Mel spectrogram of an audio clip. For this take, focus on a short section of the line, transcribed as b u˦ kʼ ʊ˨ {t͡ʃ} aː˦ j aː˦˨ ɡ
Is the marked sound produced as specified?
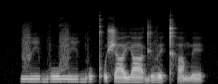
no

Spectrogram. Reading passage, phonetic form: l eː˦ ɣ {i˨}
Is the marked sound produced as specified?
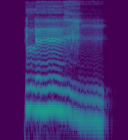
yes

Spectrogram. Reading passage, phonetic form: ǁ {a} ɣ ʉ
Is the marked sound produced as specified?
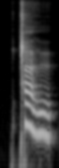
no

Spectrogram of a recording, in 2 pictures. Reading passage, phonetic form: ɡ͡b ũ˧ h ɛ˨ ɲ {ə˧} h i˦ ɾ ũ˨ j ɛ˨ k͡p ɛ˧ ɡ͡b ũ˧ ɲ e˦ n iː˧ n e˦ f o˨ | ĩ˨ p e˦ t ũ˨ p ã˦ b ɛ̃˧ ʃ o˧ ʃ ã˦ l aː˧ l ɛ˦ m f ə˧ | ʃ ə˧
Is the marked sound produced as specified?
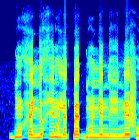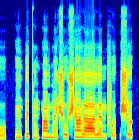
yes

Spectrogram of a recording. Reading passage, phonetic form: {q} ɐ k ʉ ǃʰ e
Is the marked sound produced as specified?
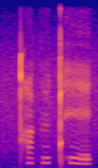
no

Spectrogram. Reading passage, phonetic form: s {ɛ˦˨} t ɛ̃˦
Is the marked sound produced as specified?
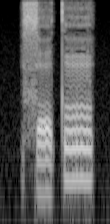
no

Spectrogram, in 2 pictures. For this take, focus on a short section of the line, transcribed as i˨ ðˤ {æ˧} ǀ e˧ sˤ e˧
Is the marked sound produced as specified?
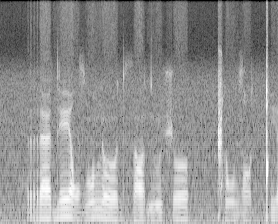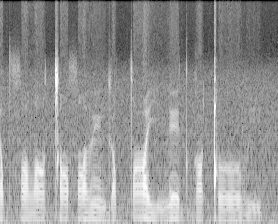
yes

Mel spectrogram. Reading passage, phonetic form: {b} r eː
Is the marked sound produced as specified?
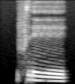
no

